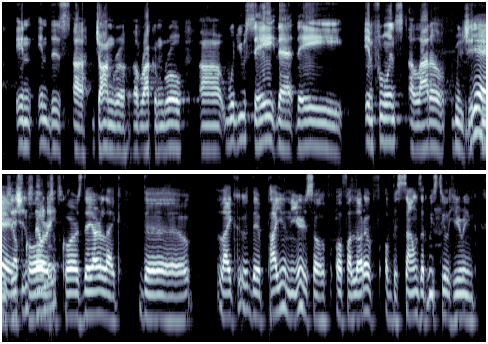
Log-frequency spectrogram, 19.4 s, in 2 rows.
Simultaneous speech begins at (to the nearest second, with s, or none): 9 s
